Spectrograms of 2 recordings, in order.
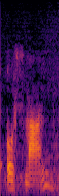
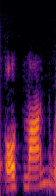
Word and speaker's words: Osman: The original member of the dynasty was a guy named Osman. And it's an Arabic name. And originally in Arabic, it's Othman, which is with a TH sound. But Turkish people can't pronounce TH, so they say S instead.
